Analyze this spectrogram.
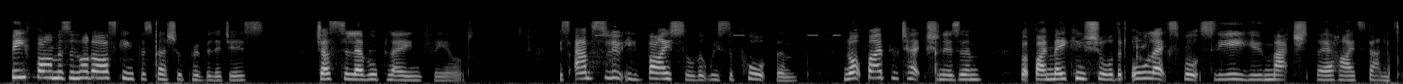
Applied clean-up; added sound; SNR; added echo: neural diffusion model UNIVERSE++.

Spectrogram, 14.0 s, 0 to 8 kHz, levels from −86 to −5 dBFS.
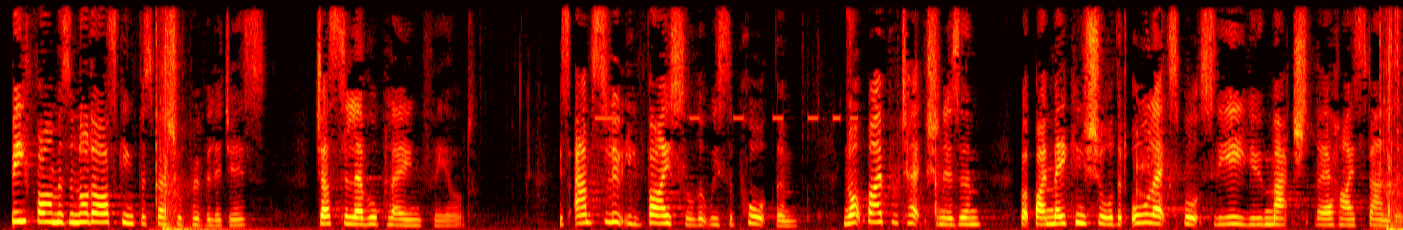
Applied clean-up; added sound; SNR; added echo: none; Slam; 17 dB; none.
